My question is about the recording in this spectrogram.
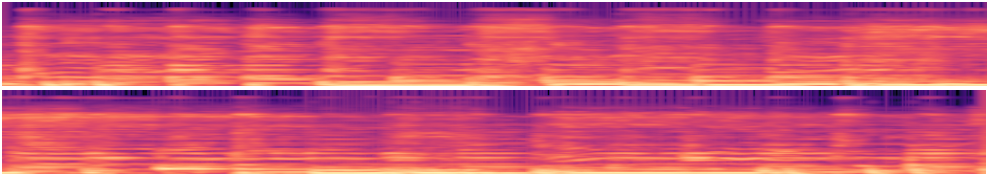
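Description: Recorded music played loud through a small home-built sound system (mixer, amplifier and black speaker cabinets), during a sound check. The low end is heavy, with long bass notes coming back about once a second.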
